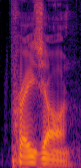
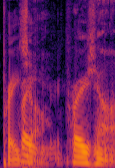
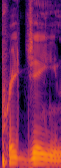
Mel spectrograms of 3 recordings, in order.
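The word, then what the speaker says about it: Prejean: Prej is how it's pronounced here. Prej not pre gene or no.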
